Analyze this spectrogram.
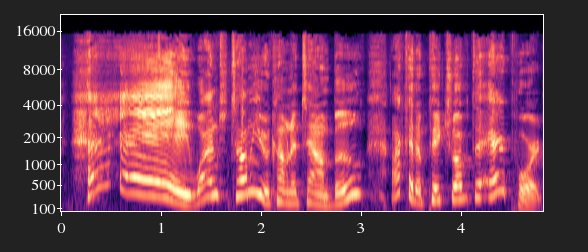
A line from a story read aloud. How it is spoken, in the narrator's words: greeted happily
